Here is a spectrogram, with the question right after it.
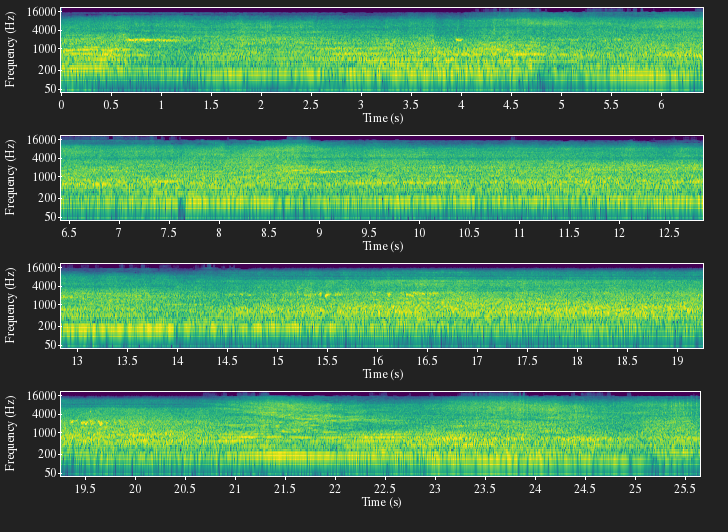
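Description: Heavyweight club karts race at Rye House circuit in a championship sprint final, engines buzzing and whining loudly as the pack passes, with pitch sweeps rising and falling as karts come and go.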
